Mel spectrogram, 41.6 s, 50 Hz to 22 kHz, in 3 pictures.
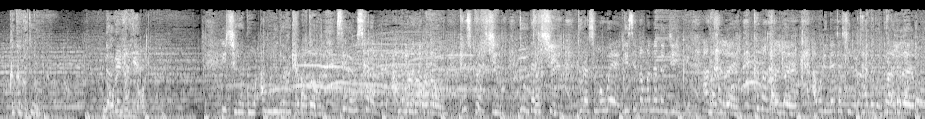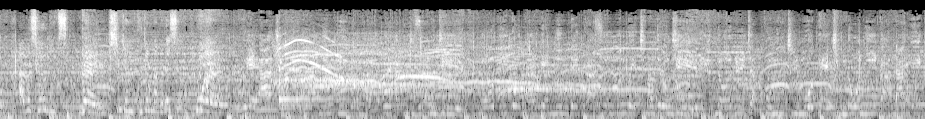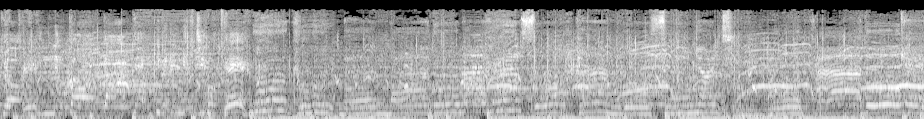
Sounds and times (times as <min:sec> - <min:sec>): Music: 0:00.0 - 0:41.6.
